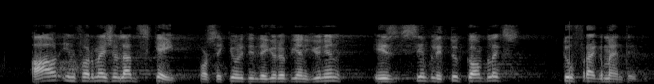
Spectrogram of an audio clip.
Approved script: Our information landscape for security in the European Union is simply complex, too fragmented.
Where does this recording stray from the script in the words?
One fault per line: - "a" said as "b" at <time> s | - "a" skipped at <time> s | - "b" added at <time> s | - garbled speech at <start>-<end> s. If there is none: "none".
- "too" added at 4.4 s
